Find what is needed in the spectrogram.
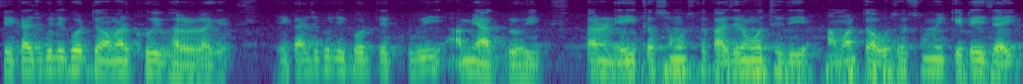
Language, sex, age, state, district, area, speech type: Bengali, male, 30-45, West Bengal, Jhargram, rural, spontaneous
